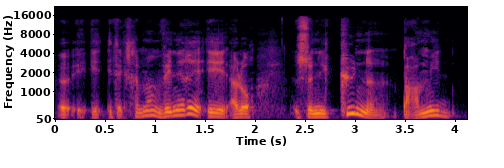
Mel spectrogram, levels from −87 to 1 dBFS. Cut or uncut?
uncut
